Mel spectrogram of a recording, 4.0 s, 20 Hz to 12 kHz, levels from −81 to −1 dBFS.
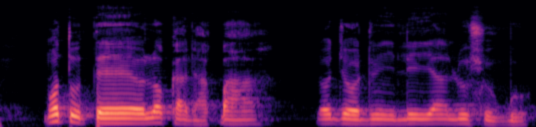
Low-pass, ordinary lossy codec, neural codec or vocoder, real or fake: none; none; none; real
